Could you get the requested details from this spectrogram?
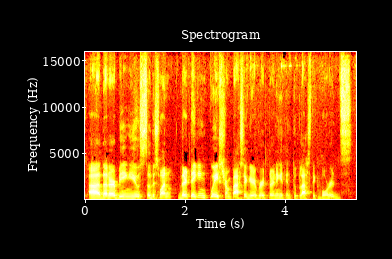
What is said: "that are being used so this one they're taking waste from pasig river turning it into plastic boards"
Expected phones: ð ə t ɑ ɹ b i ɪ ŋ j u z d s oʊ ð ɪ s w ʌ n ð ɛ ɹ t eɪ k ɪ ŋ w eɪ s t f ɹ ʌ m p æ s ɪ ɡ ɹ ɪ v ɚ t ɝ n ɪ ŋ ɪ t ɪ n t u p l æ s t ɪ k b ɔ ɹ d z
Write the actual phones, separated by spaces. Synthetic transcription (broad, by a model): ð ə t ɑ ɹ b i ɪ ŋ j u s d s oʊ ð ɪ s w ʌ n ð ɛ ɹ t eɪ k ɪ ŋ w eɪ s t f ɹ ʌ m p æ s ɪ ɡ ɹ ɪ v ɚ t ɝ n ɪ ŋ ɪ t ɪ n t u p l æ s t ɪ k b ɔ ɹ d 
